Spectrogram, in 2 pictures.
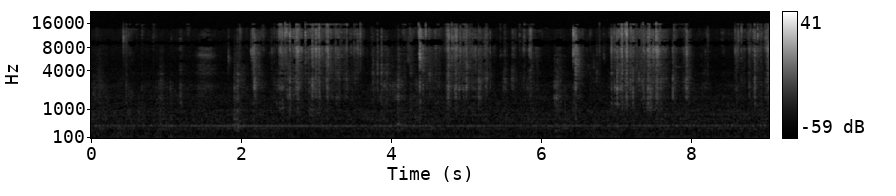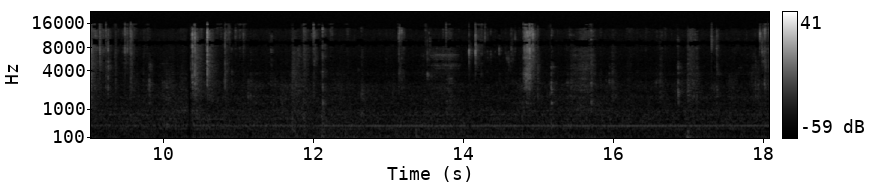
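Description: Close-up mouth sounds of chewing and crunching crispy KFC fried chicken, with irregular crackles as the breading is bitten and torn. A faint steady hum runs underneath.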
